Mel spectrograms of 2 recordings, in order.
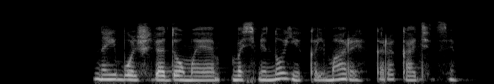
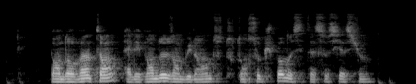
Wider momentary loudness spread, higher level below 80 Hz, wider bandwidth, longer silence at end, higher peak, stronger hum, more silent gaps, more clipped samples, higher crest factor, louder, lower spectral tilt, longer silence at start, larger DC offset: about the same, 11 LU vs 12 LU; about the same, -66 dBFS vs -64 dBFS; second, 7.6 kHz vs 11.5 kHz; about the same, 0.35 s vs 0.45 s; second, -12 dBFS vs -6 dBFS; neither; neither; neither; about the same, 16 dB vs 20 dB; second, -27 LUFS vs -24 LUFS; about the same, -6 dB/octave vs -6 dB/octave; first, 0.95 s vs 0.5 s; neither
